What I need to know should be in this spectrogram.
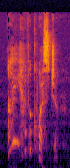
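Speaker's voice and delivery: loud, very high-pitched. Miles cuts in before the topic can go further: said loudly. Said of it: "Miles said loudly".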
